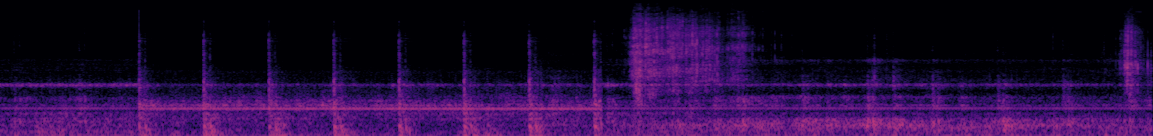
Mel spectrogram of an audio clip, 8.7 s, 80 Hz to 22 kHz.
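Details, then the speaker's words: H-Calory diesel heater with a replacement quieter fuel pump, shell off, level 1: soft, even, faint ticks about twice a second under a louder steady fan hum, the fuel pump running normally. "I can't even hear the tick. I can hear the ticking, but it's very faint."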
